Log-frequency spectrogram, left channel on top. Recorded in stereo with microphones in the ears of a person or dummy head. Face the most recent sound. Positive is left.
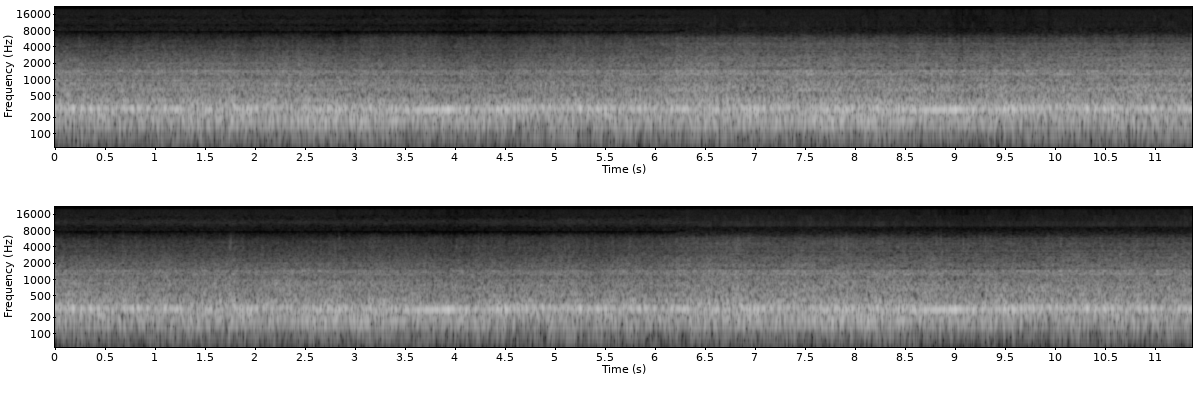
turn(degrees=-80)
